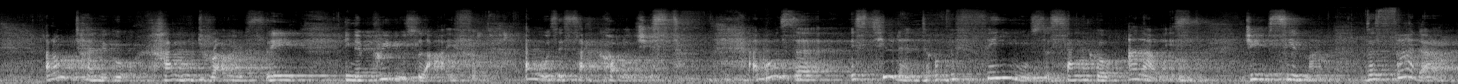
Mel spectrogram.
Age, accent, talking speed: 50-69, native, 120 wpm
